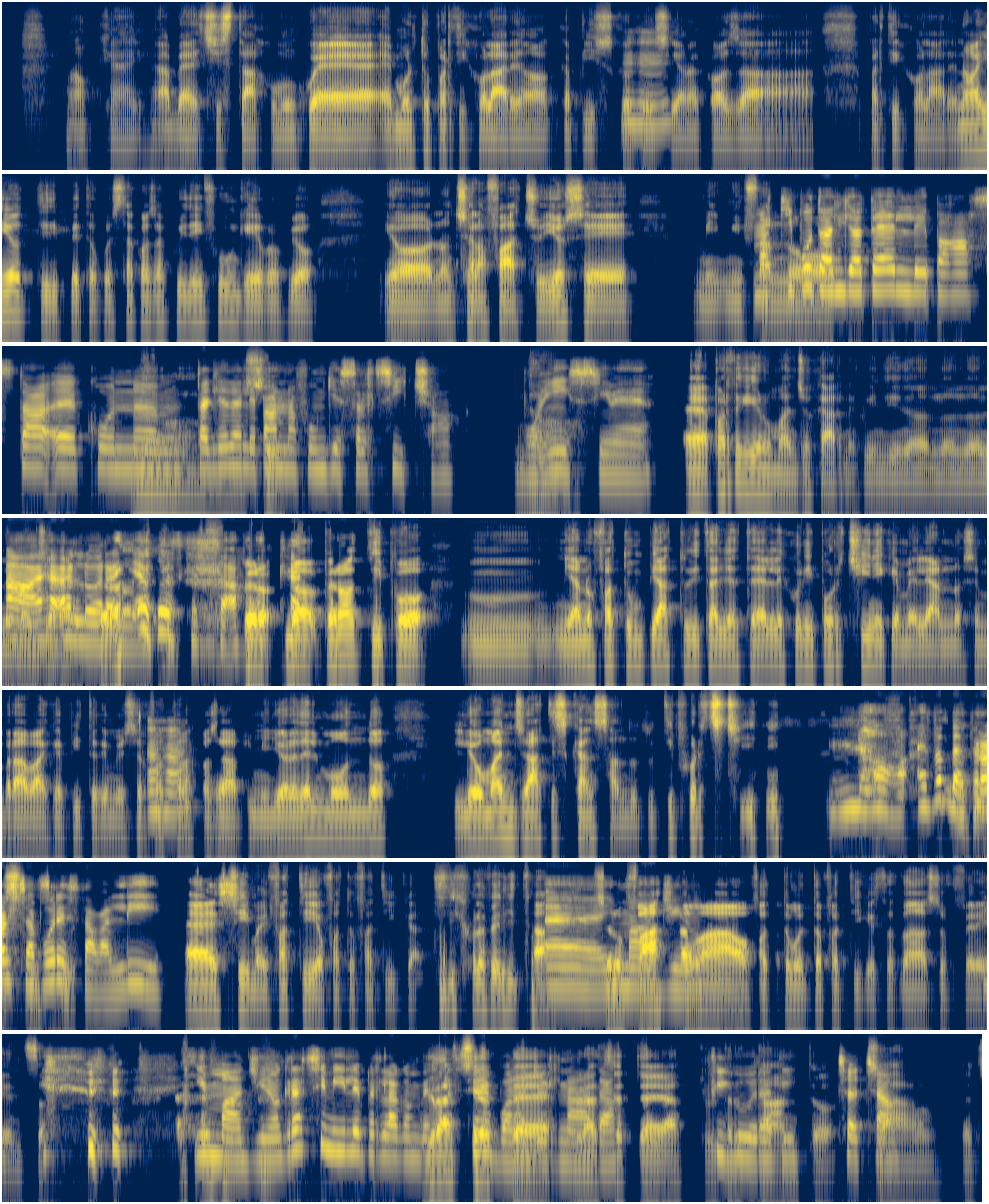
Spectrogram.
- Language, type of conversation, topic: Italian, unstructured, Qual è il tuo piatto preferito e perché ti rende felice?
- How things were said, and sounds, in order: chuckle; "proprio" said as "propio"; tapping; laughing while speaking: "e"; laughing while speaking: "scherzavo, occhè"; giggle; "okay" said as "occhè"; surprised: "No"; laughing while speaking: "tutti i porcini. Si, si"; chuckle; laughing while speaking: "ti dico la verità"; chuckle; other background noise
